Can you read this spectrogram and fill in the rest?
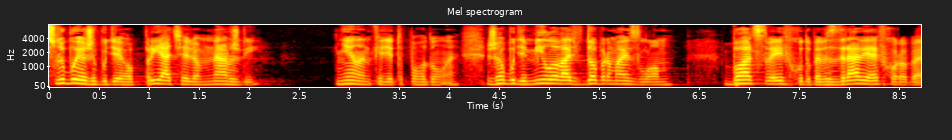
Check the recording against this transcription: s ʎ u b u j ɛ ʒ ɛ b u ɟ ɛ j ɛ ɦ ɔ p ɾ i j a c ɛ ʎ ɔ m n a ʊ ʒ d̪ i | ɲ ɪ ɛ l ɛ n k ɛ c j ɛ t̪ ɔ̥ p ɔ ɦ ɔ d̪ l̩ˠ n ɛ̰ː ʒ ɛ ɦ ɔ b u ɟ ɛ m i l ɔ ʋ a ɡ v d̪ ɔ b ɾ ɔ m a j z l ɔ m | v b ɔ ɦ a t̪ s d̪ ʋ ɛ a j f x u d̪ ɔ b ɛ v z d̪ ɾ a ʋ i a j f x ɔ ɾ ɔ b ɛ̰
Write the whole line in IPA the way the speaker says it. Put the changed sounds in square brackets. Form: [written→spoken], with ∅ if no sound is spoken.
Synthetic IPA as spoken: s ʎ u b u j ɛ ʒ ɛ b u ɟ ɛ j ɛ ɦ ɔ p ɾ i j a c ɛ ʎ ɔ m n a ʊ ʒ d̪ i | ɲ ɪ ɛ l ɛ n k ɛ [c→ɟ] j ɛ t̪ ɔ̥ p ɔ ɦ ɔ d̪ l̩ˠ n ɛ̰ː ʒ ɛ ɦ ɔ b u ɟ ɛ m i l ɔ ʋ a [ɡ→ɟ] v d̪ ɔ b ɾ ɔ m a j z l ɔ m | v b ɔ ɦ a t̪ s [d̪→t̪] ʋ ɛ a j f x u d̪ ɔ b ɛ v z d̪ ɾ a ʋ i a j f x ɔ ɾ ɔ b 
